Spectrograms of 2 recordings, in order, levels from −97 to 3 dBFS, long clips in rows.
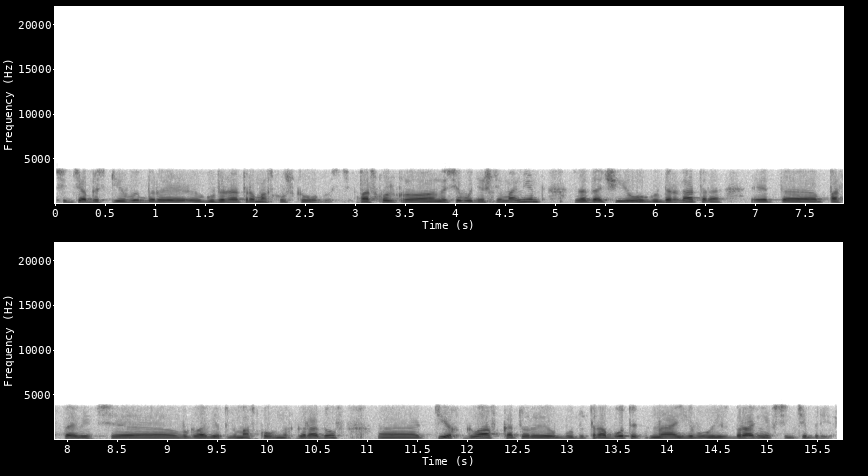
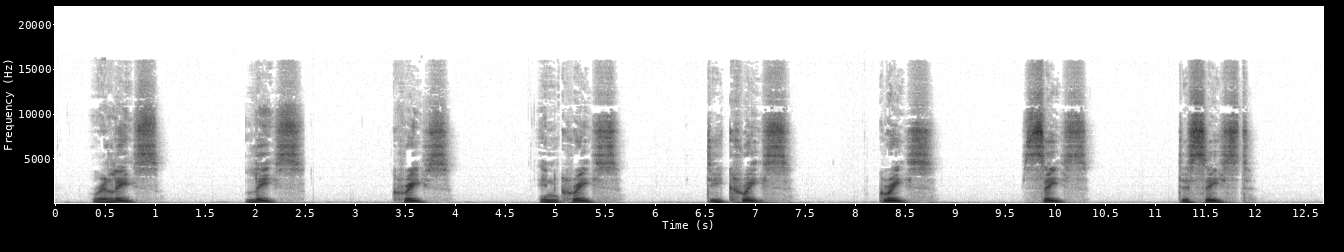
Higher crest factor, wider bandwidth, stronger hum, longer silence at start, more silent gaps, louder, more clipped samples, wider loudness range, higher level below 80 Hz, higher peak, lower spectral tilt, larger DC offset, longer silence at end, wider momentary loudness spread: about the same, 16 dB vs 20 dB; second, 4 kHz vs 16.5 kHz; neither; second, 0 s vs 0.4 s; neither; second, -25 LUFS vs -19 LUFS; neither; about the same, 2 LU vs 3 LU; second, -62 dBFS vs -42 dBFS; second, -8 dBFS vs 0 dBFS; first, -7 dB/octave vs -4 dB/octave; neither; second, 0.1 s vs 0.7 s; second, 8 LU vs 16 LU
